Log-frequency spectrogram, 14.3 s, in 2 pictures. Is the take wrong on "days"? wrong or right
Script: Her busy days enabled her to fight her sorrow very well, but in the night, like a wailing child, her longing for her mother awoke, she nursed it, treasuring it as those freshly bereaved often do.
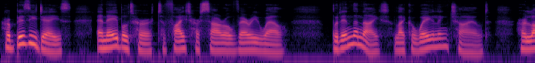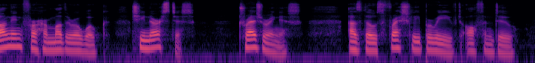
right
